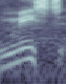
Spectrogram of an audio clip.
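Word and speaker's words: Myst: bar that has just opened which is called Mist spelled with a wise m-y-s-t panda is open as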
